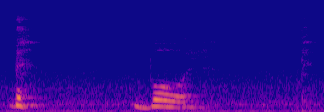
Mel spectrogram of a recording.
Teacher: Lips come together and close completely for a brief moment, then open to release the sound.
